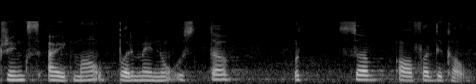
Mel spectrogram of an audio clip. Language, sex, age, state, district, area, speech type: Punjabi, female, 18-30, Punjab, Fatehgarh Sahib, rural, read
